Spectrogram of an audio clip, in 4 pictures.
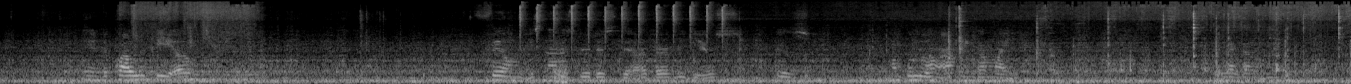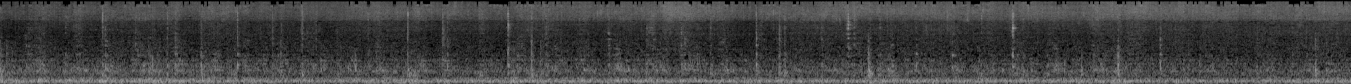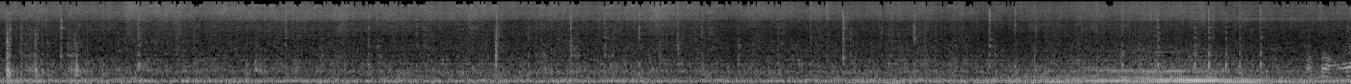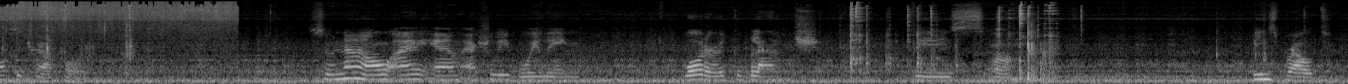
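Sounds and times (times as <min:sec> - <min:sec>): carrots sizzling in a pan: 0:01.2 - 0:02.6, 0:09.2 - 0:43.0
utensil clicking against pan: 0:05.2 - 0:07.4, 0:10.4 - 0:25.4, 0:38.2 - 0:39.8.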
